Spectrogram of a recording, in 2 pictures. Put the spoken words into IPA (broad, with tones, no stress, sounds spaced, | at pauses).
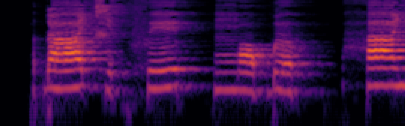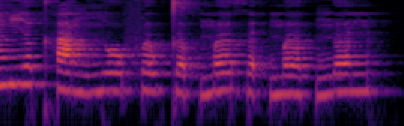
ɗ aː˨˦ t͡ɕ ə˨˩ t̚ f e˦˥ p̚ | ŋ ɔ˨˩ ɓ ə˨˩ p̚ | h aː˧ ɲ i˧ ə̯ t̪ʰ a˨˩ ŋ ɲ o˧ f ə˧ w t̪ ə˨˩ p̚ m əː˧ x ə˨˩ t̚ m əː˨˩ k̚ ŋ ə˧ n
